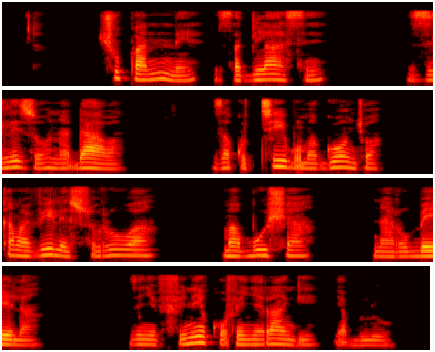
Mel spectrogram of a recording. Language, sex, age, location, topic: Swahili, female, 25-35, Mombasa, health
